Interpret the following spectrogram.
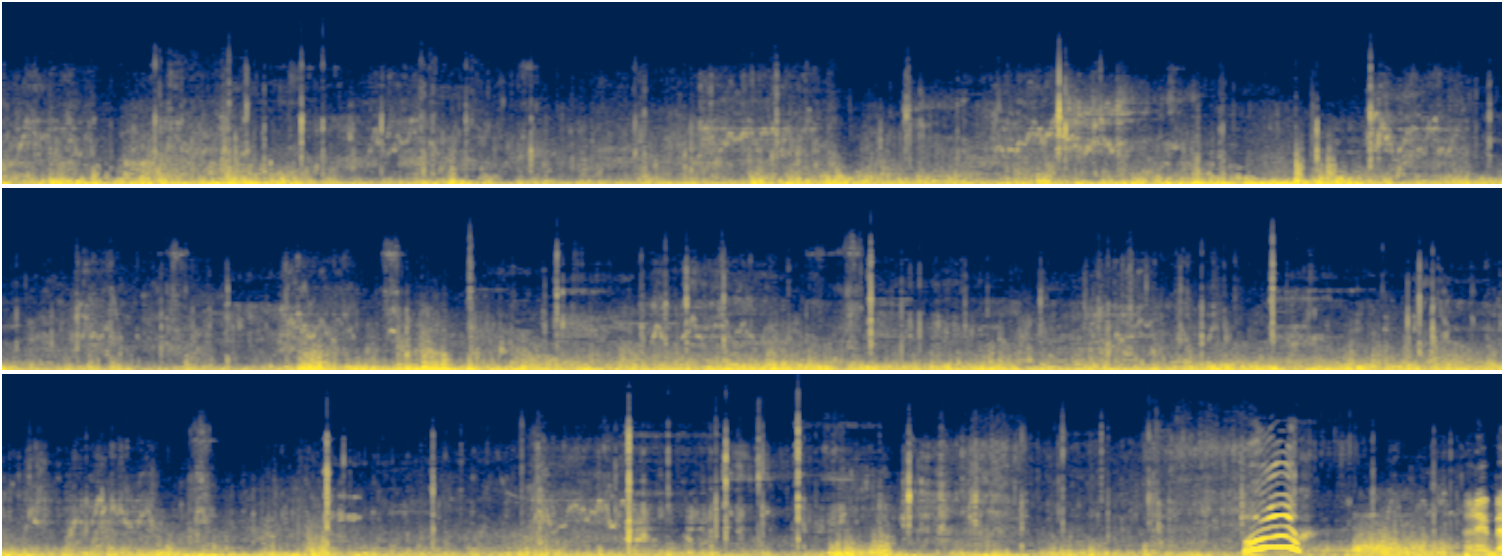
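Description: Wind on the microphone and choppy water against a jon boat, with scattered sharp taps throughout.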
